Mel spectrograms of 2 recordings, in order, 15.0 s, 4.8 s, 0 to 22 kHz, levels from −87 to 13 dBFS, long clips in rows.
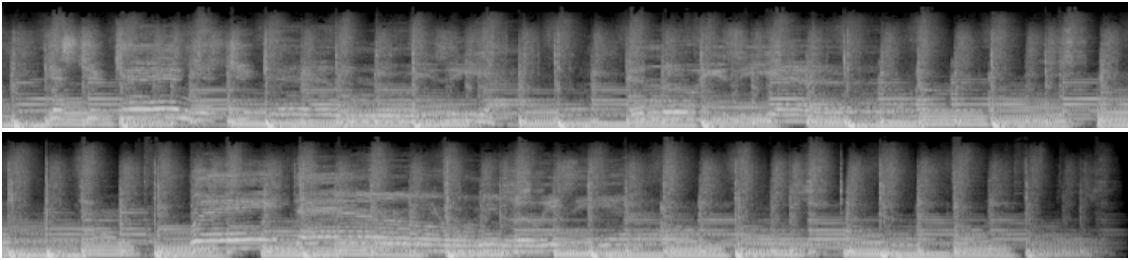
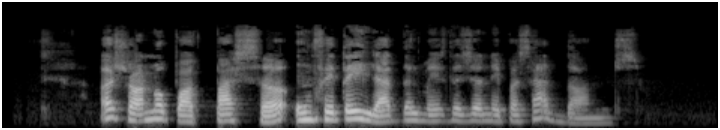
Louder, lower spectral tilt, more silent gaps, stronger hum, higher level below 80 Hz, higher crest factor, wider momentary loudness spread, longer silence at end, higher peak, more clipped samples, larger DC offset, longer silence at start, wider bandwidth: first, -15 LUFS vs -19 LUFS; about the same, -5.5 dB/octave vs -5 dB/octave; neither; neither; first, -20 dBFS vs -72 dBFS; second, 14 dB vs 20 dB; second, 5 LU vs 13 LU; second, 0.15 s vs 0.6 s; about the same, 0 dBFS vs 0 dBFS; neither; neither; second, 0 s vs 0.65 s; first, 16 kHz vs 11 kHz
